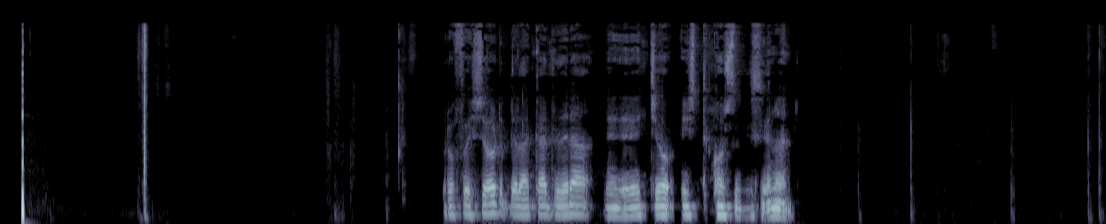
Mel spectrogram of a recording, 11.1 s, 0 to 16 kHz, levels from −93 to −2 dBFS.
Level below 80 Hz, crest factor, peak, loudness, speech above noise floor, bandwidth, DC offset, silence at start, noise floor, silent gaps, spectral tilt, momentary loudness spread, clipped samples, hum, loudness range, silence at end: -56 dBFS; 34 dB; -4 dBFS; -35 LUFS; over 55 dB; 11.5 kHz; under 0.1%; 0.2 s; under -90 dBFS; none; -5.5 dB/octave; 9 LU; under 0.1%; none; 12 LU; 3.15 s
